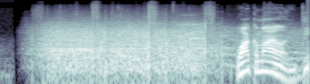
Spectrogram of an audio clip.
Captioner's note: feet scuffing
